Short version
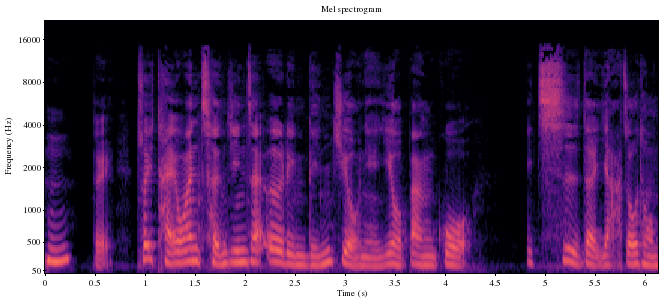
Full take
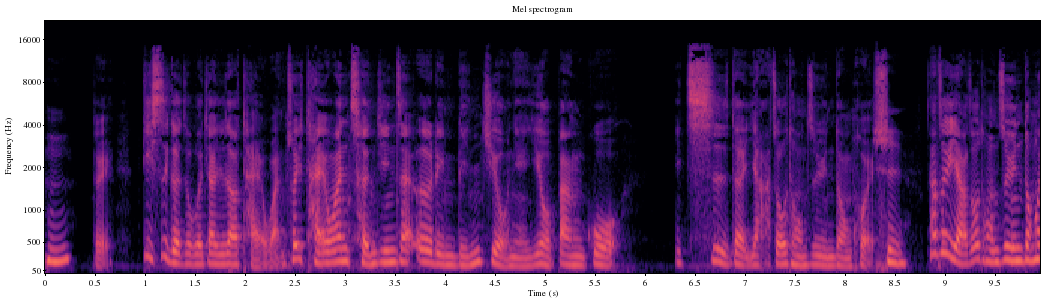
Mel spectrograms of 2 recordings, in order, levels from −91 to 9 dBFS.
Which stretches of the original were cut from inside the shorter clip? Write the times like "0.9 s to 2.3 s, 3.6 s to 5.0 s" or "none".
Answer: 0.9 s to 2.4 s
